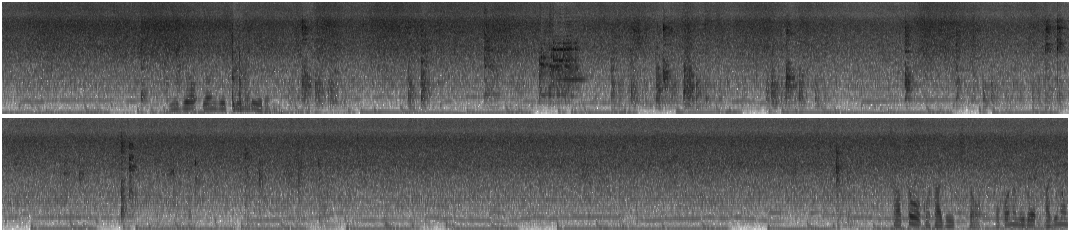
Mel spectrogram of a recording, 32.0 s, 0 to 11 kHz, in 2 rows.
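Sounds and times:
food sizzling in a wok: 0:00.0 - 0:32.0
metal ladle scraping wok: 0:00.2 - 0:02.6, 0:03.4 - 0:12.6, 0:13.4 - 0:16.0, 0:16.7 - 0:21.1.

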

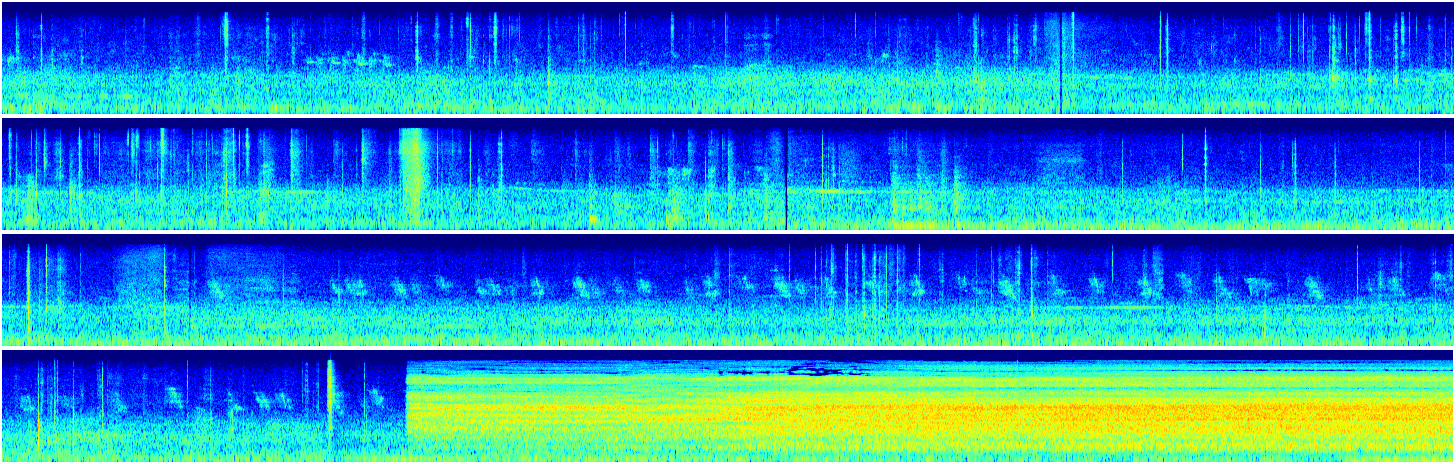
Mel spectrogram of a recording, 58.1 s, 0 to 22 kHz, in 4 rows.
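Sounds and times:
radio static hiss: 0:47.6 - 0:58.0.

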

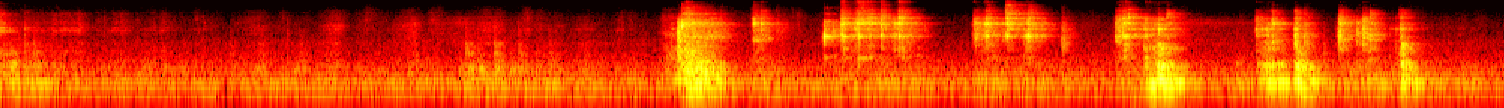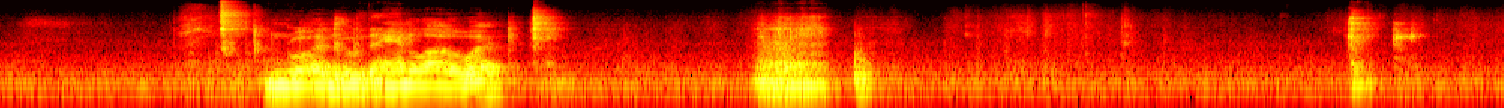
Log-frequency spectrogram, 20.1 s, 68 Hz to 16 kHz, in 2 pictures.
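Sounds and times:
metal pipe fittings clinking: 0:05.0 - 0:09.4, 0:13.4 - 0:13.8, 0:19.0 - 0:19.6.

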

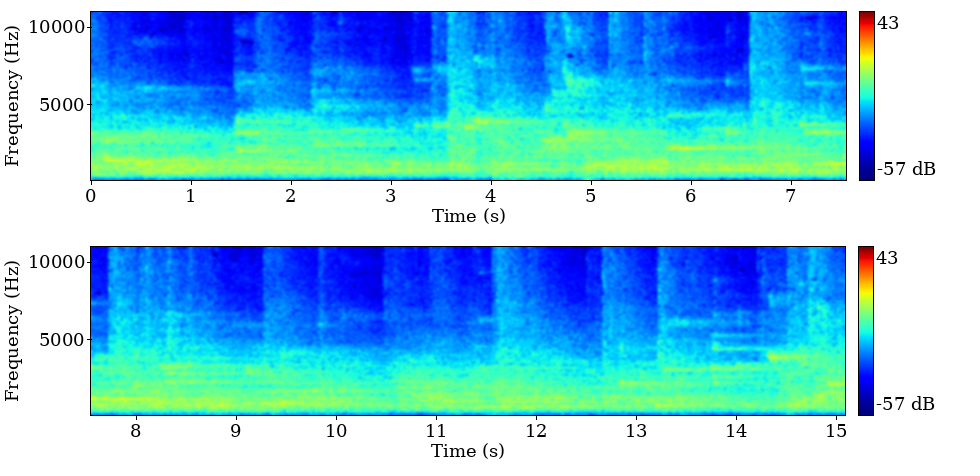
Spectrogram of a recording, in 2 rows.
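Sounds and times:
voices: 0:00.0 - 0:15.0
shoes squeaking on court floor: 0:03.2 - 0:07.6, 0:12.8 - 0:15.0.

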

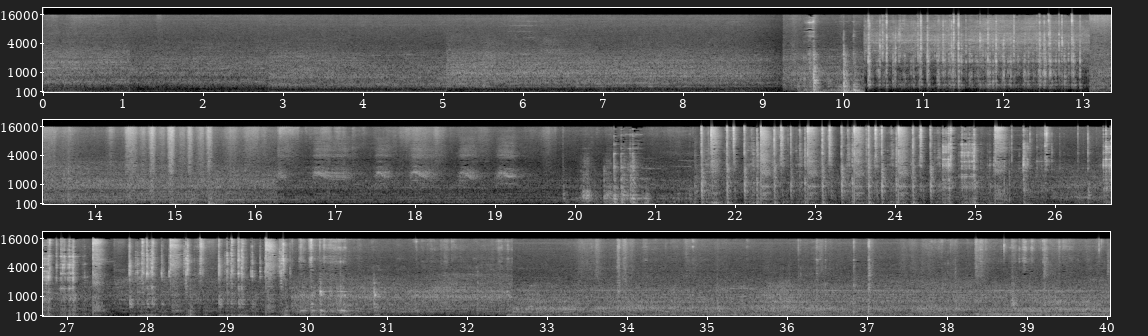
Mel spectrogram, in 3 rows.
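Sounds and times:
metal punch scraping and clicking: 0:09.3 - 0:10.3, 0:19.9 - 0:31.0.

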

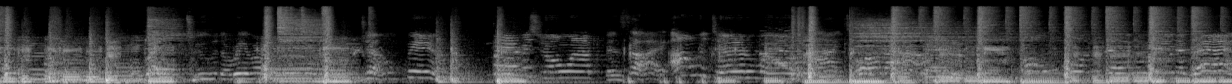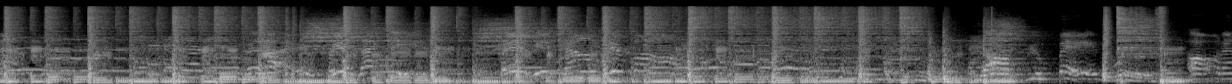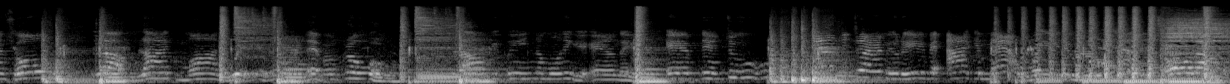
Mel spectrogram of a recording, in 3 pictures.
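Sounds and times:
drum kit: 0:00.0 - 0:01.9, 0:02.6 - 0:03.8, 0:04.4 - 0:05.4, 0:07.9 - 0:22.7, 0:23.4 - 0:24.3, 0:25.1 - 0:26.0, 0:26.8 - 0:27.8, 0:28.6 - 0:29.6, 0:31.0 - 0:31.3, 0:32.3 - 0:33.2, 0:34.6 - 0:36.9
electric bass: 0:00.0 - 0:03.7, 0:04.9 - 0:05.4, 0:07.0 - 0:22.6, 0:23.8 - 0:24.4, 0:25.2 - 0:26.1, 0:27.0 - 0:27.8, 0:28.6 - 0:29.7, 0:31.0 - 0:31.4, 0:32.6 - 0:33.3, 0:34.6 - 0:36.9
woman singing: 0:01.2 - 0:20.2, 0:22.1 - 0:28.6, 0:29.2 - 0:36.9
congas: 0:07.9 - 0:22.7, 0:34.6 - 0:36.9.

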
